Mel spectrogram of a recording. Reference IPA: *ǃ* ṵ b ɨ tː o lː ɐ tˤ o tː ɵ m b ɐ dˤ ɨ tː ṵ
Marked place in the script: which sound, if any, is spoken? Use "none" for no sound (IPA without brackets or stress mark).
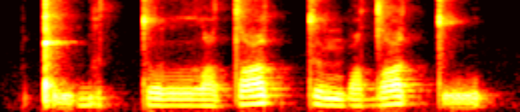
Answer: ǃ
